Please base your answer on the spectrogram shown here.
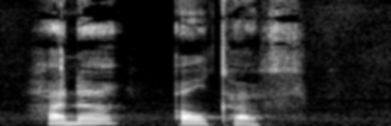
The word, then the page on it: Hanna Alkaf: Malay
